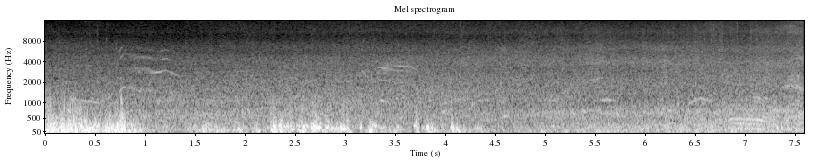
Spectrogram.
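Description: Ocean surf rolls in at Huntington Beach, California, a steady broadband wash with heavier low surges in the first few seconds, mixed with gusting wind noise across the microphone and no clear talking.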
